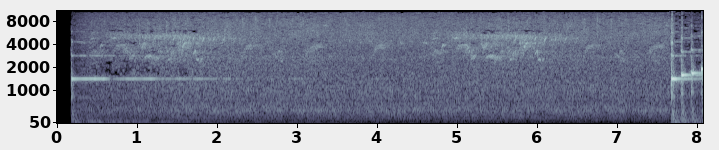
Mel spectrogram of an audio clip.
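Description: Steady outdoor-style ambience with faint bird chirps, opening with one sustained high tone lasting about two seconds. Near the end a few sharp clicks are followed by the first notes of piano music.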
